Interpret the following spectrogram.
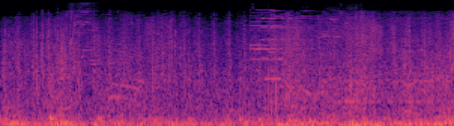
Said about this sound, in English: Shooting a turret.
